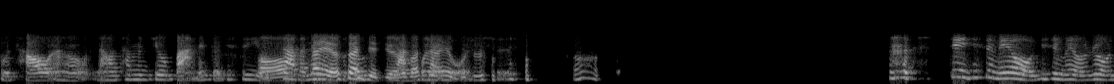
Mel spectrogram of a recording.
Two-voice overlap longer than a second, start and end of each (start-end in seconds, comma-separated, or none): 2.6-4.9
